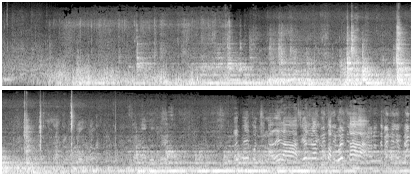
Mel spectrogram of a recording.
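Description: Wind blows hard against the microphone outdoors.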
